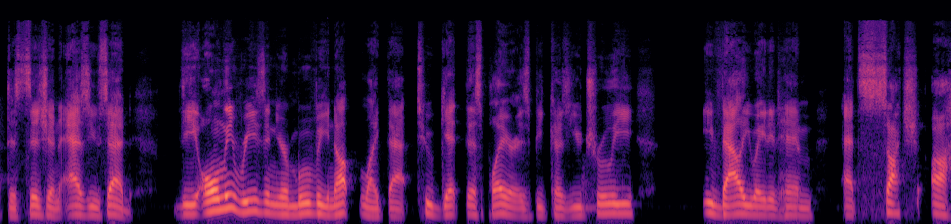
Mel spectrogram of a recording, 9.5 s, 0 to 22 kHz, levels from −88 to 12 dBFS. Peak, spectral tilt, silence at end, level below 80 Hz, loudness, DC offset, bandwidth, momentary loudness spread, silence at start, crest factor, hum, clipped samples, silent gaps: -4 dBFS; -4.5 dB/octave; 0 s; -68 dBFS; -24 LUFS; under 0.1%; 16.5 kHz; 11 LU; 0.05 s; 22 dB; none; under 0.1%; none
